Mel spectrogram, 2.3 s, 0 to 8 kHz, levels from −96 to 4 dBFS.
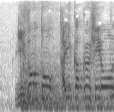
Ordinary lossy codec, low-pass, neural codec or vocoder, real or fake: none; none; none; real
